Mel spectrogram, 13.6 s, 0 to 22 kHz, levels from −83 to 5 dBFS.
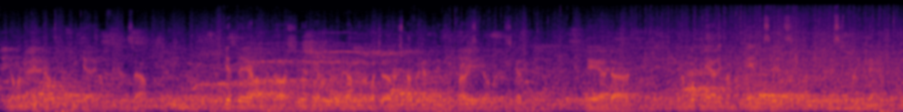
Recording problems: murmuring crowd; very loud; throughout; 3 dB above the speech

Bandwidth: 18 kHz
